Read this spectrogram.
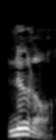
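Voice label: "noodle", American English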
